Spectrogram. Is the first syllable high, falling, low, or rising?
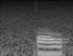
low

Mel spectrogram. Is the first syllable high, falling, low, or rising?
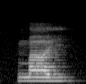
high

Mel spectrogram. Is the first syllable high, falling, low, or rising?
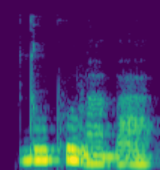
high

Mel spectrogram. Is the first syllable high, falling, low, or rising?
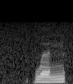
rising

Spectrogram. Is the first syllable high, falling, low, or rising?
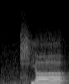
high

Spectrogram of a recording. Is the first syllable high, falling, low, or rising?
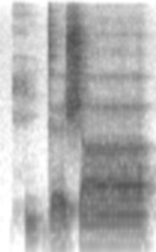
low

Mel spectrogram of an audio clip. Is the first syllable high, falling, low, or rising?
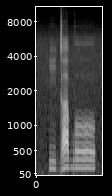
low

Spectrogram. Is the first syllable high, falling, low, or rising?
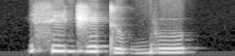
high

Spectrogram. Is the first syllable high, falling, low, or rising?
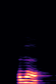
falling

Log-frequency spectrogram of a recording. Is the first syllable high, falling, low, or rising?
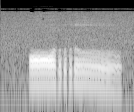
high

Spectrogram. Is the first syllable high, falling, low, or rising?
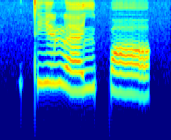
high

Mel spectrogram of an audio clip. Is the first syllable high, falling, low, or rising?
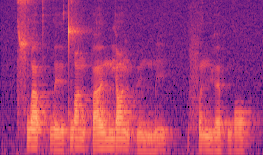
high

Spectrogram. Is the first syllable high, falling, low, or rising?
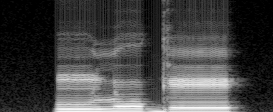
high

